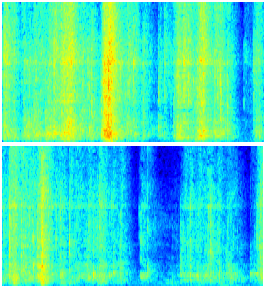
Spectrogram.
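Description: Crinkly potato-chip bag being torn open and handled, a dense rustle of plastic with a sharp pop about a second in; the crinkling dies down near the end.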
